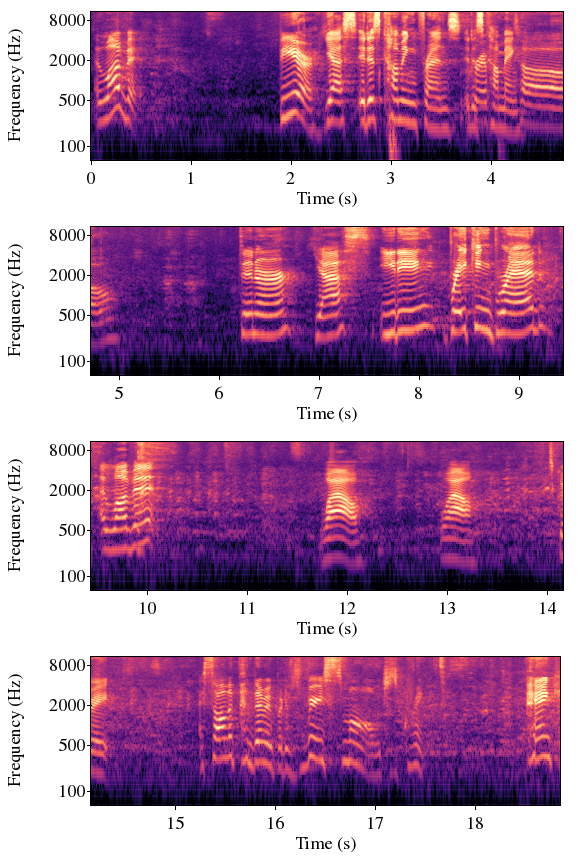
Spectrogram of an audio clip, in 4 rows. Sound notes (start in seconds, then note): 9.0 audience laughing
